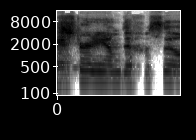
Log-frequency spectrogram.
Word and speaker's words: Clostridium difficile: Clostridium difficile, also known as C.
